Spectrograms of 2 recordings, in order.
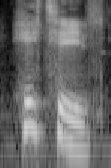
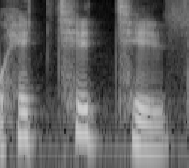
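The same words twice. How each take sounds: First: "Hittiz" said slowly, ending in a z sound; wrong pronunciation. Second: "Hittites" drawn out very slowly, ending in "-tites"; correct pronunciation. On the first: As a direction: read it as "Hittiz", hesitantly, the wrong way. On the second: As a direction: stretch out "Hittites" slowly as the penny drops. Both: Real, not acted. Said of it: "Oh, Hittites".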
